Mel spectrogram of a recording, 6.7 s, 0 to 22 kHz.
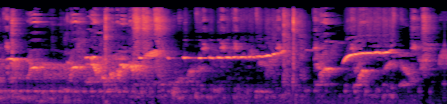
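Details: White-rumped shama of the Medan type, a contest bird being prepared for the 2019 President Cup, whose fast song carries mimicked fill-ins of cililin, canary and lovebird: varied whistled phrases, a long level whistle, then quick rising and falling slurs.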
